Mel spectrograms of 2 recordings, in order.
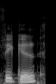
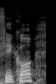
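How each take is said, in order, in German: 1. Der Name wird mit einem deutschen Dialektklang ausgesprochen. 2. Der Name wird mit einem französischen Klang ausgesprochen.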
